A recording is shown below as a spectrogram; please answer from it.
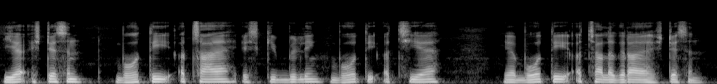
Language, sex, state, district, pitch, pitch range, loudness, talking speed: Hindi, male, Rajasthan, Bikaner, 115 Hz, 110-125 Hz, -17 LUFS, 175 wpm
